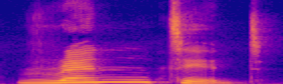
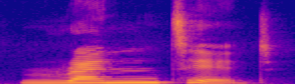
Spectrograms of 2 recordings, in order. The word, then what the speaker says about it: rented: add the ed, so it is pronounced rented, rented. We notice that we have here two syllables.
